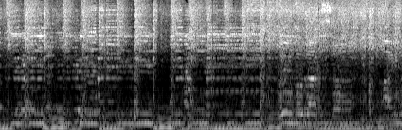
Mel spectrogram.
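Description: Live band playing a corrido: a strong bass line under guitar and keyboard, with drums keeping a steady beat.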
